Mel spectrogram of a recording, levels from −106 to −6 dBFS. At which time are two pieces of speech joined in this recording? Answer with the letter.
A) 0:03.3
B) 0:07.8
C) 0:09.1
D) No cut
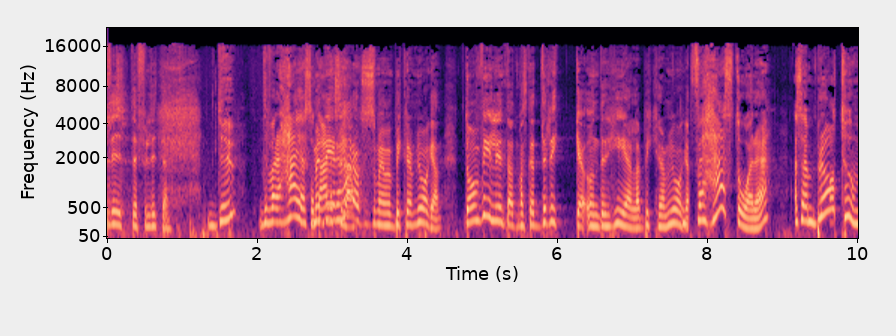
B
